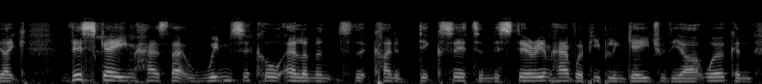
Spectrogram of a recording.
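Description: Man, very bright tense voice, dry close sound, playful enthusiastic podcast chat. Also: fairly high pitch, dry recording. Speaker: podcast co-host. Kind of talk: casual board game chat.

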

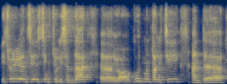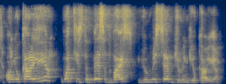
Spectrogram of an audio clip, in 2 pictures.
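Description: Male interviewer, high voice, hesitant questions, muffled lo-fi sound. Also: normal speed, hardly any pauses. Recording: dull, muffled audio.

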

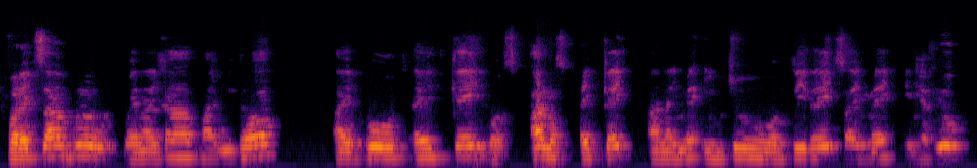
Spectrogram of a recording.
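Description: Young man with halting non-native English, roomy webcam sound. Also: on the high side, animated, warm tone, highs cut off. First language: Spanish. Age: 20s. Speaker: interview guest, trader. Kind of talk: casual video call interview. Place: bright room indoors. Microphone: video call webcam.

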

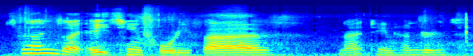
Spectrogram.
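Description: A woman's voice: low voice, animated, unhurried, fairly bright tone. A woman giving casual, folksy running commentary outdoors as a paranormal vlogger, often asking questions aloud to unseen listeners. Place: outdoors in a cemetery. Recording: noisy outdoor handheld camera audio. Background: clear outdoor ambient noise.

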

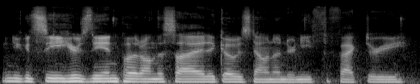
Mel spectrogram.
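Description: A man's voice: medium pitch, monotone, a little fast. A young man giving casual, jokey commentary over his factory-building gameplay, swearing freely. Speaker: gaming YouTuber.

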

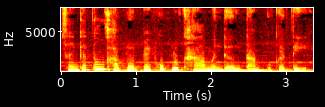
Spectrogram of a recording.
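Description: A woman reading a scripted first-person ghost story in measured, deliberate phrases with pauses. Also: medium pitch, lively intonation, warm tone. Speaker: horror story narrator.

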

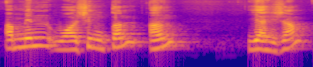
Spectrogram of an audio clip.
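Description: A man's voice: high-pitched, expressive, takes it slowly, a little mellow. A man teaching an Arabic class from home, explaining each phrase patiently and quizzing his student.

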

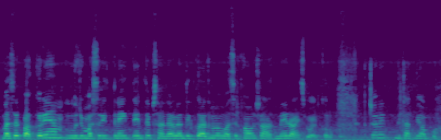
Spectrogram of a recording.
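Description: A young woman with a high voice talks through her housework and cooking in a chatty home vlog. She calls out to viewers as guys as she goes. Her voice is captured on a handheld phone, with clear background noise from the kitchen and traffic outside. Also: steady tone, quick pace. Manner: chatty, addresses viewers as guys, narrates chores step by step. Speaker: vlogger. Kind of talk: casual chatty vlog narration. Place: apartment kitchen and laundry area, indoors.

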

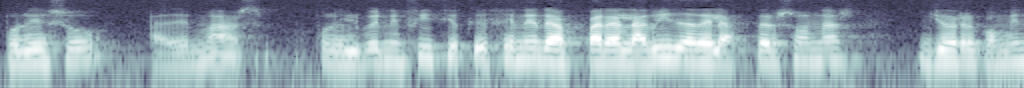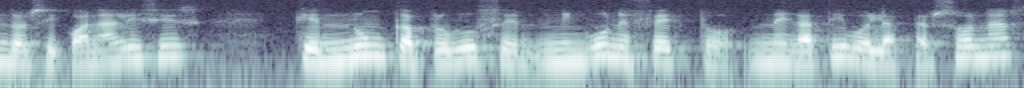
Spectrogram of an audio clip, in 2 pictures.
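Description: A woman in her forties with a Málaga accent explains ideas on a live stream, reading out viewers' comments and answering them. Her pitch sits in a middle range. She talks in an explanatory way, often tagging her points with a questioning "¿no?". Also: normal speed, darkish tone. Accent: Spanish from Málaga. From Spain. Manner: explanatory, tags phrases with questioning "¿no?". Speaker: psychoanalyst.

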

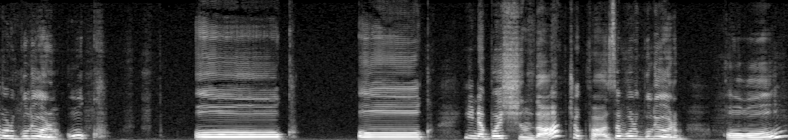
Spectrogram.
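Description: A young woman teaching a children's phonics lesson, drawing out words and asking the class questions in a lively, sing-song way. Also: on the high side. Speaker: primary school teacher.

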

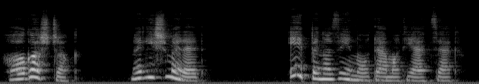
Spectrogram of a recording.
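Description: A woman voicing an excitable, playful teenage girl who whispers eagerly in an audiobook. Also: medium pitch, close to an everyday voice. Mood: excited whispers.

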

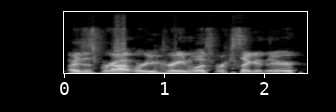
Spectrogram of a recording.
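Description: A man hosting a video game session, chatting casually, laughing often and shouting at the screen. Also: on the high side, brisk. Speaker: let's play host. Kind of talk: casual gameplay commentary.

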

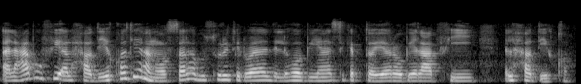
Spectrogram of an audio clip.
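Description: Egyptian female teacher, lower voice, patient and repetitive, muffled lo-fi sound. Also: fast. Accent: Egyptian Arabic. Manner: patient and repetitive, reads each instruction aloud, then explains it. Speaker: primary school Arabic teacher. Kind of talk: recorded classroom lesson explanation.

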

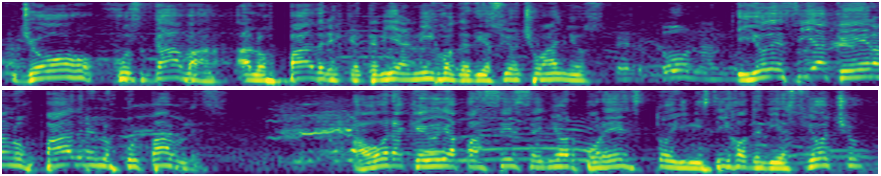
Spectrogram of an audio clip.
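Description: Middle-aged guy praying in church, earnest, slightly high voice. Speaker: church member leading prayer. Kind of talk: spoken prayer.

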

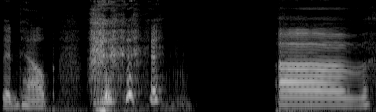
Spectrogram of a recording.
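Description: A woman's voice: medium pitch, fairly even intonation, extremely slow, sharp tone, clear, resonant tone, dry recording. A young woman streaming a game live from home into a close desk mic, chatting in a rambling, self-interrupting way and humming nonsense tunes. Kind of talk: casual live-stream chat over gameplay.

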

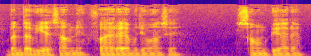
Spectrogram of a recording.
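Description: Talking to viewers as brothers, a man does laid-back gameplay commentary as a gaming YouTuber, his low voice level and at normal speed. His throat is dry from talking, and the very noisy audio carries faint gunfire underneath.

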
